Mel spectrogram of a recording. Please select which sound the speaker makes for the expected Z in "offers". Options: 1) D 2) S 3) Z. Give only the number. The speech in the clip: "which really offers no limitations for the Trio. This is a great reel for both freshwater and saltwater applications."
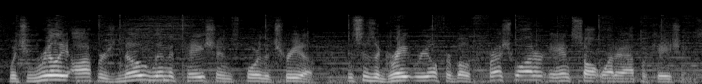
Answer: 3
